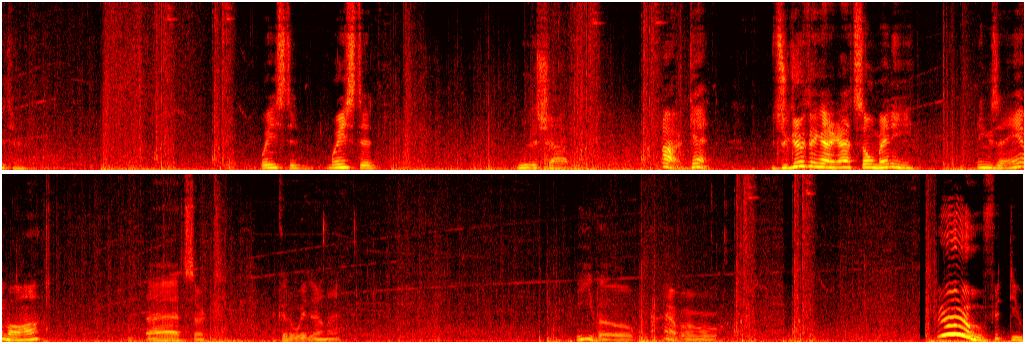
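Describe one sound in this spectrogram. Heavy guns fire in loud, sharp bangs.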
